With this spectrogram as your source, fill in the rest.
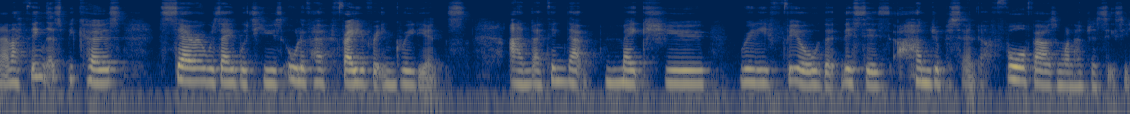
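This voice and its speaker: A woman's voice: medium pitch, a little mellow. A woman talking casually to viewers as a reviewer, chatty and thinking aloud as she goes. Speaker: perfume reviewer.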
